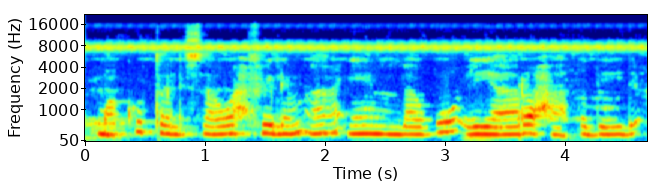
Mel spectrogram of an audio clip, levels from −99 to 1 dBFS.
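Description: Speech recording with no technical faults found anywhere in the audio.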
